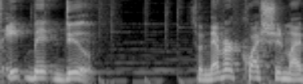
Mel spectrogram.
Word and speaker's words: 8BitDo: It's pronounced 8BitDo.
